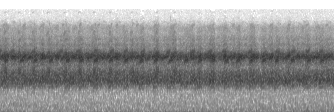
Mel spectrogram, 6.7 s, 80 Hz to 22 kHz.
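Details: A huge gathering of about 5,000 frogs croaking in unison-like chaos, quick irregular pulses stacked into a continuous high, buzzing chorus that never pauses.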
